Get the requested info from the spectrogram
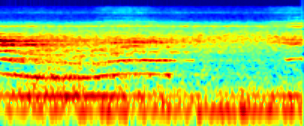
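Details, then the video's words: Mother cat, in a panic while searching for her kittens, gives one drawn-out meow that dips and then rises slightly, lasting under a second over a steady low hum. "kucing panik mencari anaknya"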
